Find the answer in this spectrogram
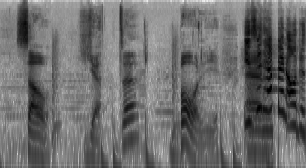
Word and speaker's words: Göteborg: G is usually softened into a E sound. Göteborg.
